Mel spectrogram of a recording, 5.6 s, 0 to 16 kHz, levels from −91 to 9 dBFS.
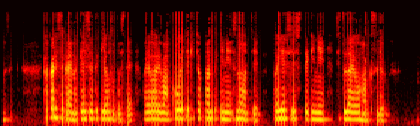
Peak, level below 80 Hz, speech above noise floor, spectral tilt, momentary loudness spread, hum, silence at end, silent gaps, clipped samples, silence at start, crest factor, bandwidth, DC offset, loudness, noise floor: -4 dBFS; -50 dBFS; 27 dB; -6.5 dB/octave; 8 LU; none; 0.45 s; none; under 0.1%; 0.05 s; 20 dB; 11.5 kHz; under 0.1%; -23 LUFS; -49 dBFS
